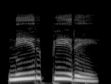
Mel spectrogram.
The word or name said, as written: ನೀರ್ಪೀರೆ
